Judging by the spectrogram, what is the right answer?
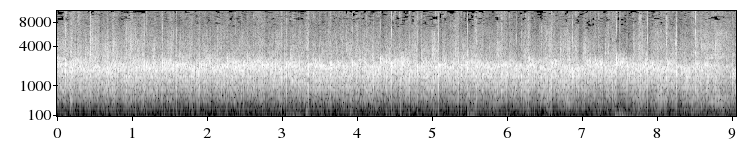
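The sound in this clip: Loud, dense audience applause greets a lecturer, the founding president, at a college's 30th anniversary event, sustained at a constant level for the whole stretch.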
